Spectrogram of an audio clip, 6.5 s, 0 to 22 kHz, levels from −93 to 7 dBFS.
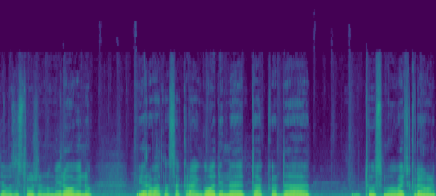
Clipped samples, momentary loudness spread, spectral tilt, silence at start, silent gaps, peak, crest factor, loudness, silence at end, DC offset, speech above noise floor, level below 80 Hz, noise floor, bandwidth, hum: under 0.1%; 8 LU; -8.5 dB/octave; 0 s; none; -4 dBFS; 14 dB; -18 LUFS; 0 s; under 0.1%; 29 dB; -30 dBFS; -45 dBFS; 11 kHz; none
